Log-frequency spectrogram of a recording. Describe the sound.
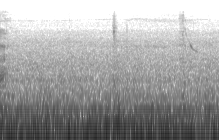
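A car driving through light early-January snow, heard as a steady low engine and road rumble that holds constant, with a couple of faint, brief higher tones above it.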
